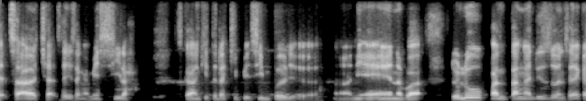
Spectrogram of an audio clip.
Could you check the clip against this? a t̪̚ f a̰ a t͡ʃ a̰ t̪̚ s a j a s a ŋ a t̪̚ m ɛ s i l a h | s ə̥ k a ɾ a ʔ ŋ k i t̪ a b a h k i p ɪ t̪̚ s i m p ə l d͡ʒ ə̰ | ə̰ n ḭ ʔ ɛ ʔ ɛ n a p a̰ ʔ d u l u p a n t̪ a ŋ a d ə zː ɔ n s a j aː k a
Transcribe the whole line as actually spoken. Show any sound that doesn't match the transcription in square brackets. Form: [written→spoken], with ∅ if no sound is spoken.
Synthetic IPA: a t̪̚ [f→s] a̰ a t͡ʃ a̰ t̪̚ s a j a s a ŋ a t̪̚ m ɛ s i l a h | s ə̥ k a ɾ a [ʔ→∅] ŋ k i t̪ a [b→d] a h k i p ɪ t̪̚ s i m p ə l d͡ʒ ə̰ | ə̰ n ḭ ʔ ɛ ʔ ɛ n a p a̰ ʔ d u l u p a n t̪ a ŋ a d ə [zː→z] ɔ n s a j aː k a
